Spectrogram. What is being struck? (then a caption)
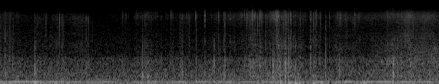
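Ribbed knit fabric top with drawstring. Long nails scratch and rub a beige ribbed knit top with a corded drawstring lying on a table while hands gather the fabric. The result is a soft, crackly scratching and rustling over a steady low hum, with a few faint brighter scrapes poking out.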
